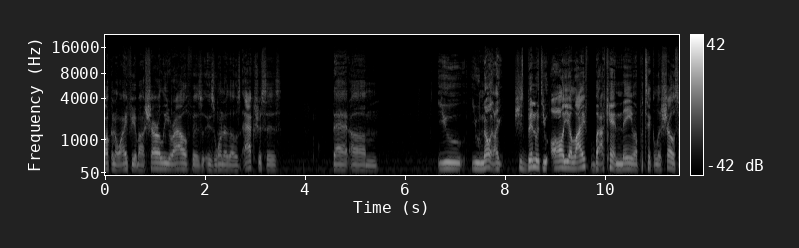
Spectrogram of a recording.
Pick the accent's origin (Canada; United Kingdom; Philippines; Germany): Germany; born there; Shit, I was born in Germany.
